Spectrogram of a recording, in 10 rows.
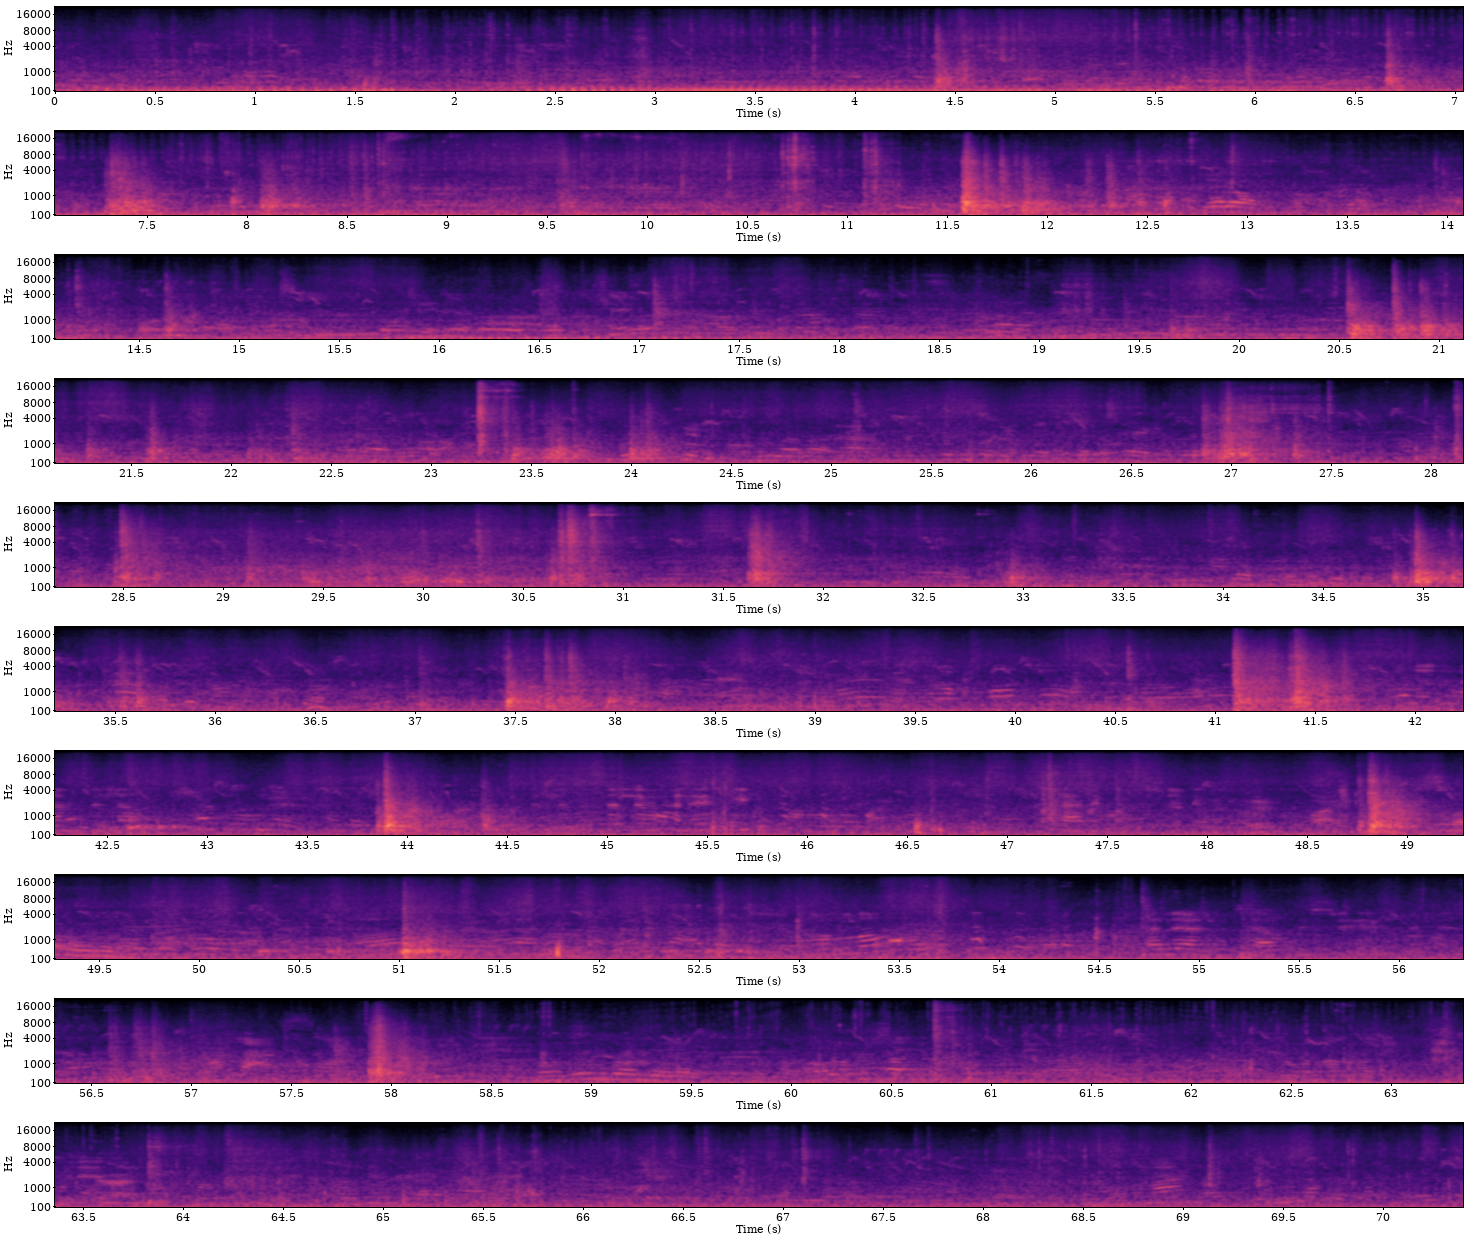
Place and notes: {
  "title": "Maybachufer, weekly market - fruit stand, market ambience",
  "date": "2020-03-31 15:45:00",
  "description": "Maybachufer market ambience in corona / covid-19 times. compare to earlier recordings, the difference is remarkable, which of course is no surprise.\n(Sony PCM D50, Primo EM172)",
  "latitude": "52.49",
  "longitude": "13.42",
  "altitude": "38",
  "timezone": "Europe/Berlin"
}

